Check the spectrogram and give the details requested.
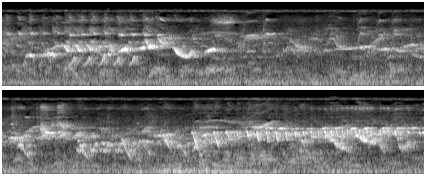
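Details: White-rumped shama delivering fast, rich song: sliding whistles that rise and fall, buzzy trills and sharp chips tumbling together without pause, amid a dense chorus of other birds and faint low rumble.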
